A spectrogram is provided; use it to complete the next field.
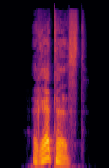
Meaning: inflection of retten: 1. second-person singular present 2. second-person singular subjunctive I
- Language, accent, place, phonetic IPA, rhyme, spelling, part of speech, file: German, Germany, Berlin, [ˈʁɛtəst], -ɛtəst, rettest, verb, De-rettest.ogg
